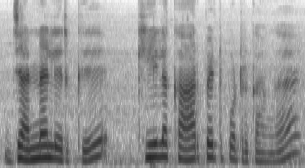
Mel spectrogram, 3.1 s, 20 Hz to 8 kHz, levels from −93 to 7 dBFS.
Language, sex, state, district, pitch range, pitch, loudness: Tamil, female, Karnataka, Bangalore, 180-230 Hz, 205 Hz, -17 LUFS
